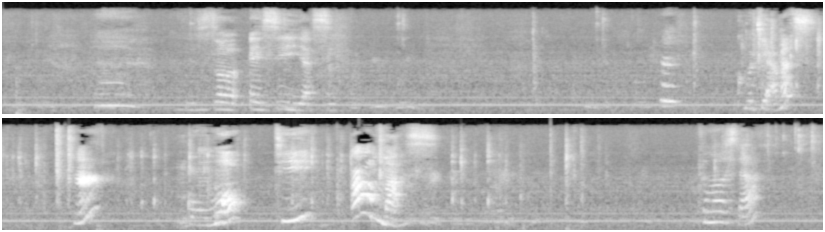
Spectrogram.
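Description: A young girl talks and laughs with animation close by.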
